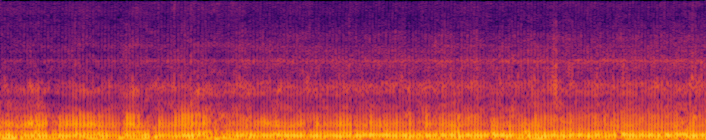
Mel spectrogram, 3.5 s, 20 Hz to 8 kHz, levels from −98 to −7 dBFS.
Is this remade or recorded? remade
